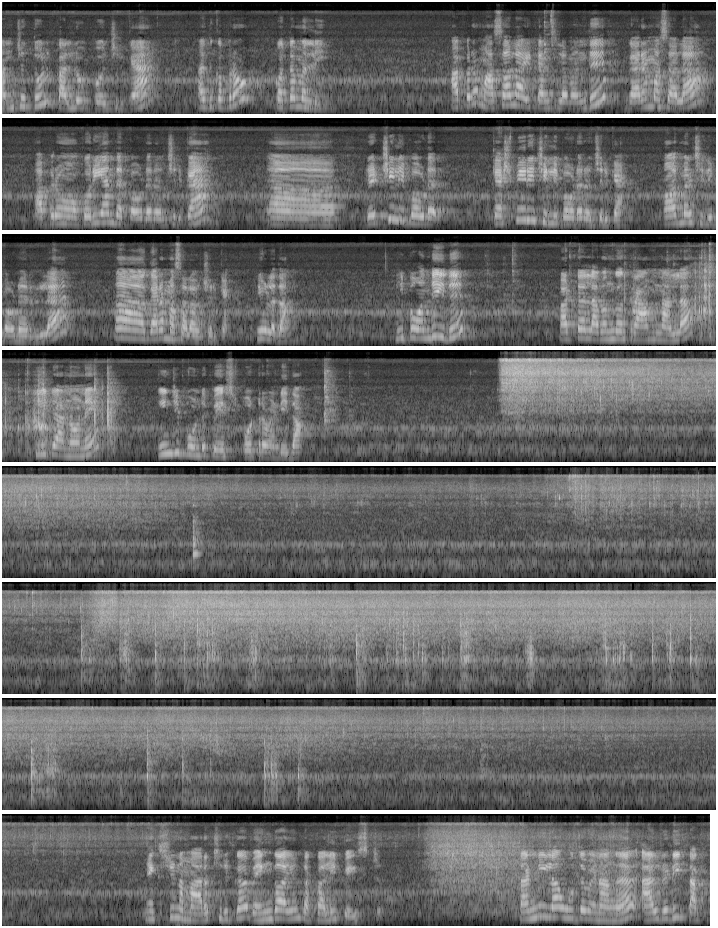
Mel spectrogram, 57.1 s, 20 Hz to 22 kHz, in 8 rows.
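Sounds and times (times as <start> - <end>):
paste sizzling in hot butter: 26.4 - 32.2, 34.0 - 50.0, 54.2 - 56.2
spatula clicking and scraping: 36.5 - 43.5.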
